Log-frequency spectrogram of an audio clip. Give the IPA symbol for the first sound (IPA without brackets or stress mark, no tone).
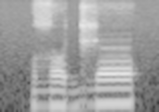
z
